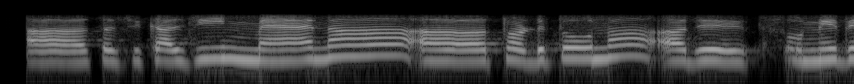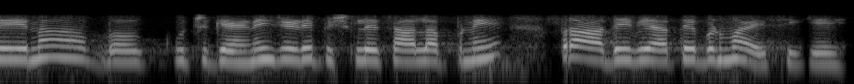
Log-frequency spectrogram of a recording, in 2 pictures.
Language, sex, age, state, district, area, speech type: Punjabi, female, 30-45, Punjab, Patiala, urban, conversation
